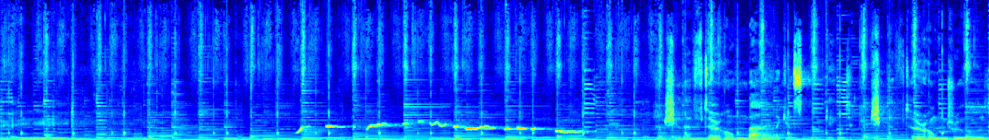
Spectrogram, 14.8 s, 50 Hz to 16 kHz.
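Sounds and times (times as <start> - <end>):
steady rhythmic instrumental music: 0.0 - 14.8
whistled melody: 4.3 - 9.0
speech: 11.3 - 14.6.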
